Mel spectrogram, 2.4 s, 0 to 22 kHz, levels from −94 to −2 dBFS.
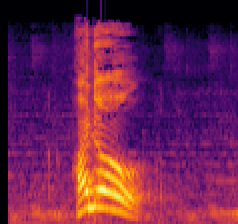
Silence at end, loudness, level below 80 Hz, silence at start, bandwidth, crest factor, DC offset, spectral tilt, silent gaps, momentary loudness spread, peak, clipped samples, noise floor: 1 s; -11 LUFS; -52 dBFS; 0.75 s; 15.5 kHz; 16 dB; under 0.1%; -3.5 dB/octave; none; 13 LU; 0 dBFS; under 0.1%; -43 dBFS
